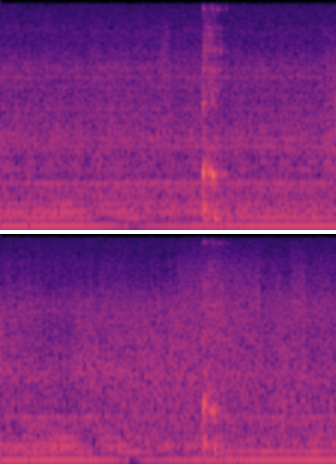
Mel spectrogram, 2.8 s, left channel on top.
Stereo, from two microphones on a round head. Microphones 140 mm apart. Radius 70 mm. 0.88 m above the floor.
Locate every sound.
1.7 s a clink: 45° left (ahead or behind), 0.9 m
